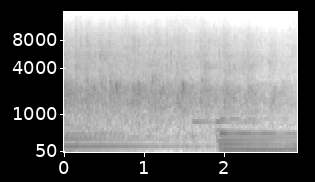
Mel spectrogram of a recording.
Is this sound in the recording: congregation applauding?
yes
